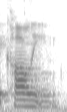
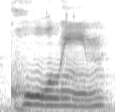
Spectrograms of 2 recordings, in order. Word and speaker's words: Colleen: You say Colleen. But my family and my name, like how it is pronounced, is Colleen. And it's not Colleen. It's Colleen. Like Colleen. Like well, how like Irish people say it.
